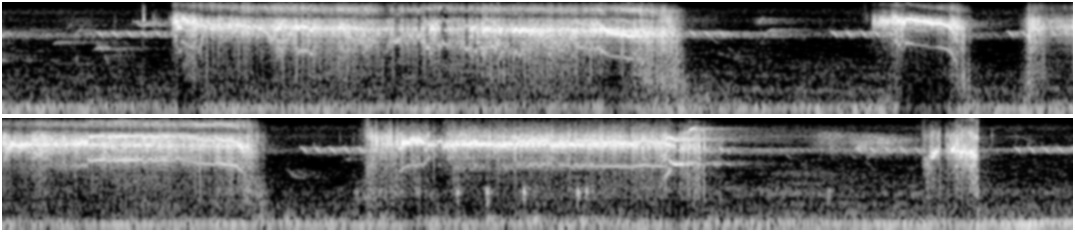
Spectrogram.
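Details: Indian palm squirrel, or three-striped palm squirrel, calling in long, harsh, high-pitched chattering bursts lasting one to two seconds, broken by short gaps, over a steady high insect-like drone.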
